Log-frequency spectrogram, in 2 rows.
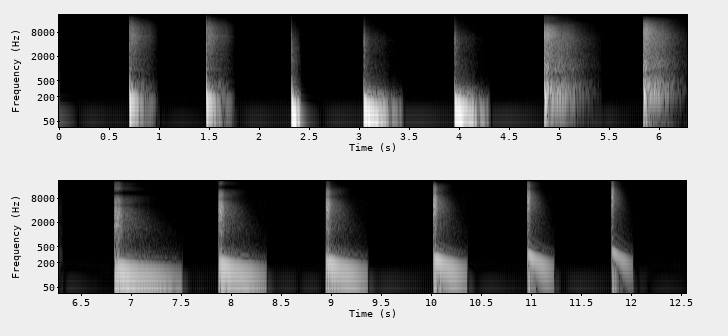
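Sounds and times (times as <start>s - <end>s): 
Yamaha PSR-E323 electronic drum kit: 0.7s - 1.7s, 3.1s - 3.4s, 4.0s - 4.3s, 4.9s - 5.3s, 5.9s - 6.2s, 6.9s - 8.4s, 9.0s - 9.4s, 10.1s - 10.4s, 11.0s - 12.0s.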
